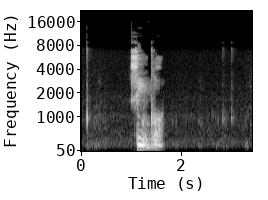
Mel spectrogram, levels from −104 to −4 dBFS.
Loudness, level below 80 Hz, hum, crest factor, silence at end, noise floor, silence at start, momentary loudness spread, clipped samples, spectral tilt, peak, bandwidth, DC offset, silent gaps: -13 LUFS; -56 dBFS; none; 20 dB; 1.8 s; -67 dBFS; 1 s; 20 LU; under 0.1%; -3.5 dB/octave; 0 dBFS; 9.4 kHz; under 0.1%; none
